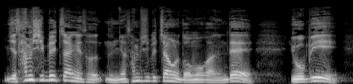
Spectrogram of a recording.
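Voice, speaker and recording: A man's voice: medium pitch, sing-song, fast. A man teaching the Bible on a radio program in a conversational way, retelling passages with feeling and frequent casual fillers. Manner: explains animatedly, acting out quoted lines with feeling; frequent filler "막", informal storytelling.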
